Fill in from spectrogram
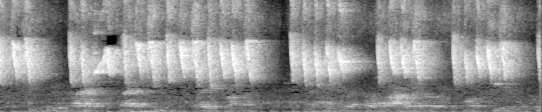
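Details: Short stretch of crescent-chested warbler ngebrem song: piercing, rasping high buzzes in rapid pulsing bursts, briefly interrupted twice.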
